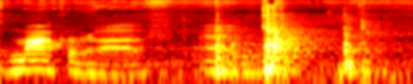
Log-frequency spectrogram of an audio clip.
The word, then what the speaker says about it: Makarov: 9-millimeter Mac well I believe the correct correct pronunciation is Makarov it's it's a little bit the diameter is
